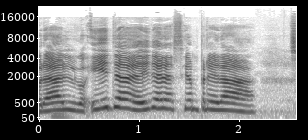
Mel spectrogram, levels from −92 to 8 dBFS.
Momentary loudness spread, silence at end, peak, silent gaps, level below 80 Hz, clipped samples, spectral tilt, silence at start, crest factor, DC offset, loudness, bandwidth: 8 LU; 0 s; 0 dBFS; none; -56 dBFS; under 0.1%; -1 dB/octave; 0 s; 18 dB; under 0.1%; -17 LUFS; 19.5 kHz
